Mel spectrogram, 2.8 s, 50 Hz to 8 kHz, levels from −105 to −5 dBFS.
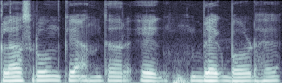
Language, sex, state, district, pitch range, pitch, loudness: Hindi, male, Uttar Pradesh, Lucknow, 140-150 Hz, 140 Hz, -16 LUFS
